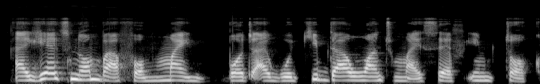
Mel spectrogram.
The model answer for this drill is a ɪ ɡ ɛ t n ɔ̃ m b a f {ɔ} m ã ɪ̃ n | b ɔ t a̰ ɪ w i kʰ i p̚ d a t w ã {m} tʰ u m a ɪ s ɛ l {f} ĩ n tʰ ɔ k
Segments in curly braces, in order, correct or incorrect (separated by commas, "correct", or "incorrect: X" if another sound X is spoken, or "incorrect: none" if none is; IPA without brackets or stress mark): correct, incorrect: n, correct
